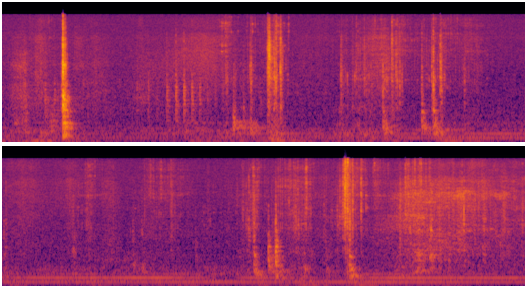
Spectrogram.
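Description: Tackle being rummaged through to dig out a jerkbait: clicks, knocks and rattles of lures and plastic tackle boxes, with one sharp knock about half a second in. A low steady hum sits underneath from about halfway through.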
